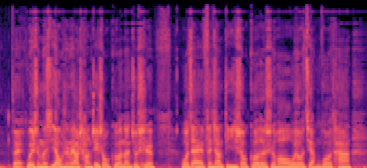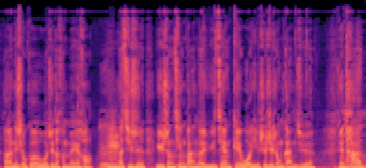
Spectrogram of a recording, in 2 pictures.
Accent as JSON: {"language": "Chinese", "region": "Henan", "country": "China", "tie": "born or raised there", "said": "我曾经在我们老家河南的嘛"}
